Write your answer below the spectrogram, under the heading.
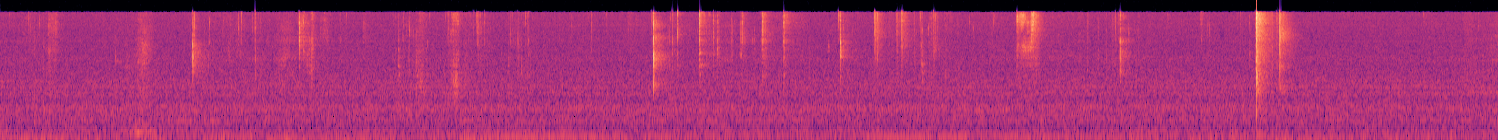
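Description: Snow crab shells being cracked and picked apart by hand: scattered sharp cracks and clicks, the loudest near the end, over a steady low hum.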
